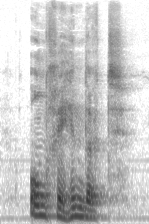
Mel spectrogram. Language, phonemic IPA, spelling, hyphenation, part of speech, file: Dutch, /ˌɔn.ɣəˈɦɪn.dərt/, ongehinderd, on‧ge‧hin‧derd, adjective, Nl-ongehinderd.ogg
- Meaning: unimpeded, unhindered, unobstructed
